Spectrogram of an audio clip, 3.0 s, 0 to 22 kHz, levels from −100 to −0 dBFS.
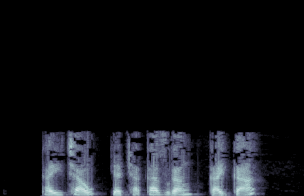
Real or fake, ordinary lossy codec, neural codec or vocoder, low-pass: real; MP3, 32 kbps; none; 7.2 kHz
